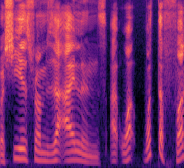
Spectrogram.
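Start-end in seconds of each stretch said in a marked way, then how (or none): 0.0-1.6 horrible German accent. Talking about a friend from the islands, slipping into an accidental german accent. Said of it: "I just went German all of a sudden".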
